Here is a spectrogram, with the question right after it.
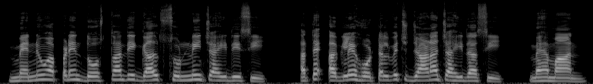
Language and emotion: Punjabi, disgusted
